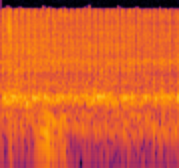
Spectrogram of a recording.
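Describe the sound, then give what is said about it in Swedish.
A prize wheel is spun again, with a rapid, steady run of mechanical clicks that holds throughout, fairly loud, with a brief voice murmuring near the start. “Oh, wow, vi snurrar igen.”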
